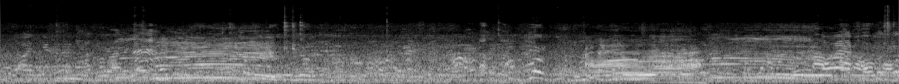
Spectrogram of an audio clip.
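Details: Sahiwal cattle at a busy livestock market in Cumilla, Bangladesh, on February 12, 2025; two long, wavering moos with rich harmonics, separated by a short pause, amid crowd chatter and background noise.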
